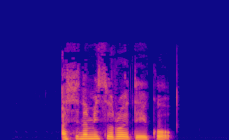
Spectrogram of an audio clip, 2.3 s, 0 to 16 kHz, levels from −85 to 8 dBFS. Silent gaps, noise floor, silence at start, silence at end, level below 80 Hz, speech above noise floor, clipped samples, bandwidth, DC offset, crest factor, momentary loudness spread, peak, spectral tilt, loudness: none; -80 dBFS; 0.6 s; 0.6 s; -64 dBFS; 65 dB; under 0.1%; 11 kHz; under 0.1%; 16 dB; 5 LU; 0 dBFS; -5 dB/octave; -15 LUFS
